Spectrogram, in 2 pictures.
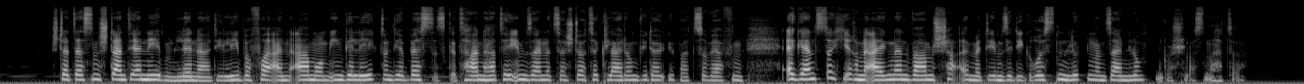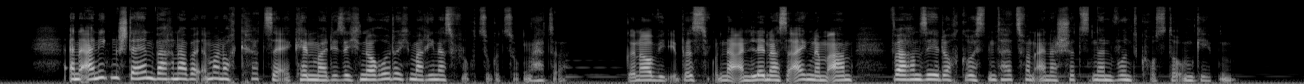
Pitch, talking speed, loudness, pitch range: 210 Hz, 170 wpm, -23 LUFS, 195-220 Hz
